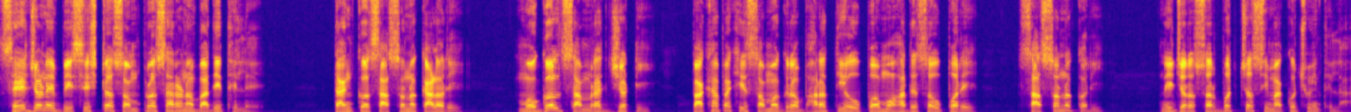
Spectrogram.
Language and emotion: Odia, neutral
